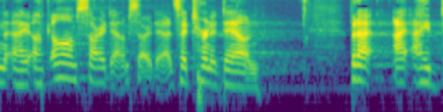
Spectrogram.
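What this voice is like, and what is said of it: Usual voice. Nothing is said of it.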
